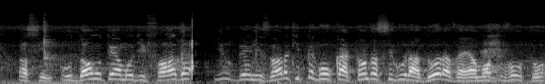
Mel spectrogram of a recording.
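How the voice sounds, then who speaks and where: A man speaks at a moderate pace in a high pitch. Light background noise can be heard. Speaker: motorcycle vlogger. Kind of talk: casual vlog chat. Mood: joking, relaxed. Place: street. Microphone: phone near.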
